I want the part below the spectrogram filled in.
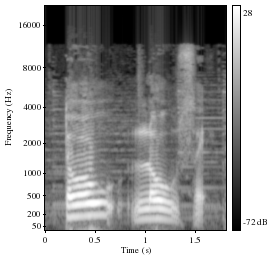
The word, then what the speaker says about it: Toulouse: Puedes buscar eso en internet, anótalo allí, Sínodo de Toulouse, así como se pronuncia, usa la S en lugar de la C, Toulouse.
